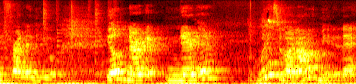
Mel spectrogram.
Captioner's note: stammers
